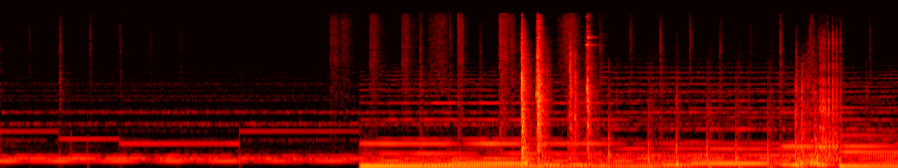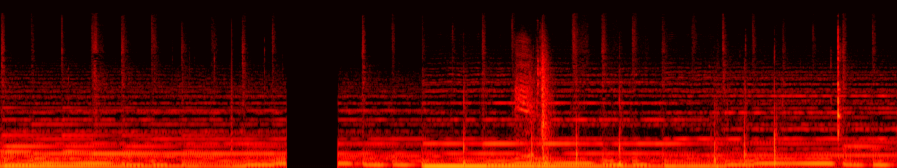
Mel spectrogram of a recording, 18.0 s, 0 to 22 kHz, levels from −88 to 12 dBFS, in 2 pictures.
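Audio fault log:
11.85–12.36 s: audio dropout to a faint residue. The sound cuts out abruptly for 0.51 s and returns just as suddenly. Only mains hum fills the gap, about 55 dB below the signal. The likely cause is a break upstream while the later path stayed live on an open input.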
